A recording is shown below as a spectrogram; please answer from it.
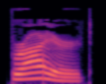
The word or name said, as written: briard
